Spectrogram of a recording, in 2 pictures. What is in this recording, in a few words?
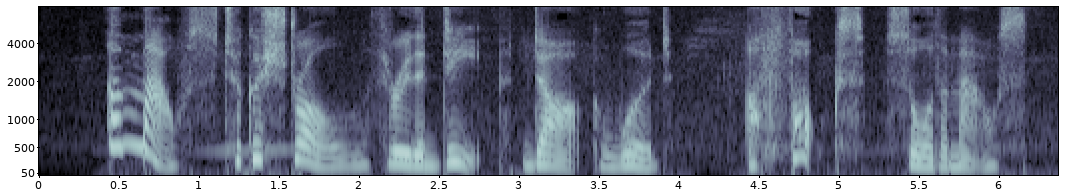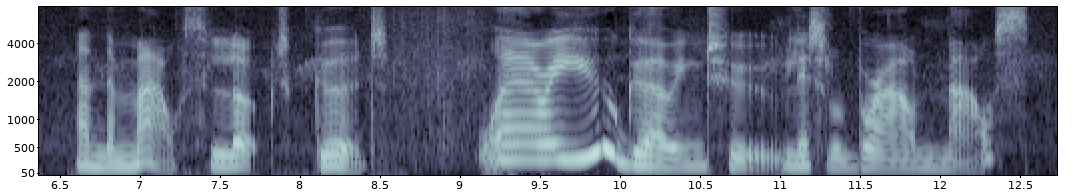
Audiobook, West Country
